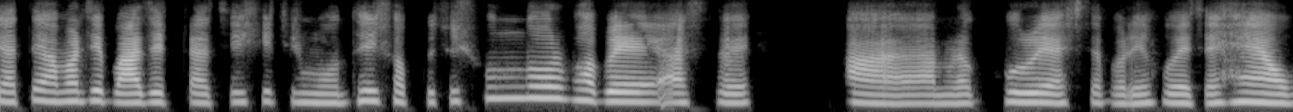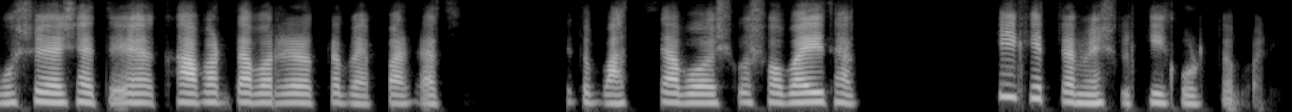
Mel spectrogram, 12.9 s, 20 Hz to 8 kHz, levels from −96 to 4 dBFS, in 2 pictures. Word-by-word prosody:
যাতে 215 Hz, +2 st, 0 dB
আমার 225 Hz, +1 st, +3 dB
যে 235 Hz, -, +3 dB
বাজেট 200 Hz, 0 st, +5 dB
টা -, -, -1 dB
আছে, 190 Hz, +3 st, -12 dB
সেটির 210 Hz, -2 st, -8 dB
মধ্যেই 195 Hz, +5 st, -1 dB
সবকিছু 210 Hz, +1 st, -6 dB
সুন্দরভাবে 285 Hz, -6 st, +3 dB, 0.3 s
আসলে। 200 Hz, 0 st, -5 dB, 0.6 s
আ -, -, +5 dB, 0.4 s
আমরা 180 Hz, +1 st, -2 dB, 0.2 s
ঘুরে 205 Hz, -2 st, +3 dB
আসতে 195 Hz, 0 st, -9 dB
পারি 185 Hz, 0 st, -3 dB
হয়ে 190 Hz, -1 st, +1 dB
যায়। 190 Hz, 0 st, -1 dB
হ্যাঁ, 215 Hz, -2 st, +6 dB
অবশ্যই 200 Hz, +3 st, -1 dB
এর 200 Hz, -, -1 dB
সাথে 205 Hz, -2 st, -1 dB, 0.3 s
খাবার 210 Hz, 0 st, +4 dB
দাবারের 200 Hz, -1 st, +2 dB
একটা 195 Hz, +2 st, -5 dB
ব্যাপার 180 Hz, +1 st, -2 dB
আছে। -, -, -9 dB, 0.5 s
কিন্তু 220 Hz, -2 st, -11 dB
বাচ্চা 190 Hz, +2 st, -2 dB
বয়স্ক 195 Hz, +1 st, -1 dB, 0.2 s
সবাই 200 Hz, +1 st, +5 dB
থাকবে। 195 Hz, -1 st, -6 dB, 0.6 s
সেই 325 Hz, -2 st, 0 dB
ক্ষেত্রে 285 Hz, -6 st, -3 dB
আমি 190 Hz, -, +1 dB
আসলে 195 Hz, -2 st, -12 dB
কি 200 Hz, -, -1 dB
করতে 175 Hz, 0 st, -8 dB
পারি? -, -, -21 dB
205 Hz, 180 wpm, -25 LUFS, 195-220 Hz, 0.6 s, হ্যাঁ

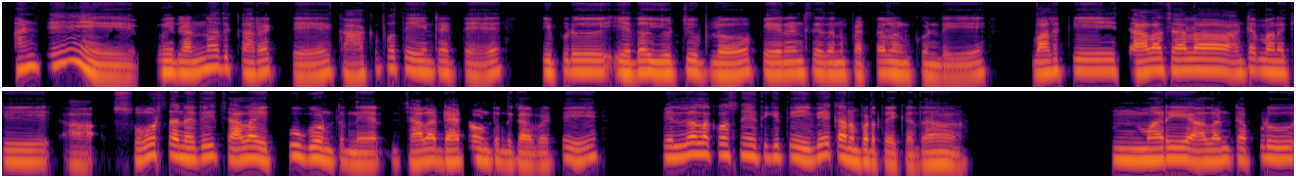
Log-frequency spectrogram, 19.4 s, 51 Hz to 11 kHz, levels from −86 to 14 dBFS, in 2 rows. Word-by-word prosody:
అంటే 195 Hz, +3 st, -1 dB, 0.8 s
మీరన్నది 140 Hz, +6 st, +1 dB
కరెక్టే, 130 Hz, -3 st, -2 dB, 0.3 s
కాకపోతే 155 Hz, +9 st, -4 dB
ఏంటంటే 130 Hz, -3 st, -3 dB, 0.6 s
ఇప్పుడు 140 Hz, +2 st, -2 dB, 0.4 s
ఏదో 130 Hz, +2 st, +2 dB
యూట్యూబ్‌లో 120 Hz, -2 st, 0 dB, 0.3 s
పేరెంట్స్ 125 Hz, +1 st, 0 dB
ఏదన్న 120 Hz, 0 st, 0 dB
పెట్టాలనుకోండి, 115 Hz, -3 st, -2 dB, 0.6 s
వాళ్ళకి 145 Hz, +3 st, +1 dB, 0.4 s
చాలా 135 Hz, +3 st, +5 dB
చాలా 150 Hz, +1 st, +4 dB, 0.2 s
అంటే 130 Hz, +4 st, -2 dB
మనకి, 135 Hz, 0 st, -1 dB, 0.5 s
ఆ -, -, -3 dB, 0.4 s
సోర్స్ 185 Hz, +8 st, 0 dB
అనేది 160 Hz, 0 st, +2 dB
చాలా 150 Hz, +3 st, +6 dB
ఎక్కువగుంటుంది. 135 Hz, -7 st, 0 dB, 0.3 s
చాలా 125 Hz, +4 st, +4 dB
డేటా 135 Hz, +2 st, +3 dB
ఉంటుంది 125 Hz, -3 st, -4 dB
కాబట్టి 110 Hz, +8 st, -3 dB, 0.7 s
పిల్లల 195 Hz, +6 st, +4 dB
కోసం 195 Hz, 0 st, +1 dB
వెతికితే 175 Hz, 0 st, -3 dB
ఇవే 185 Hz, +6 st, +1 dB
కనబడతాయి 130 Hz, -7 st, +2 dB
కదా. 100 Hz, +3 st, -4 dB, 1.4 s
హ్మ్. 145 Hz, -1 st, 0 dB
మరి 145 Hz, +2 st, +4 dB, 0.2 s
అలాంటప్పుడు 145 Hz, +3 st, -1 dB
135 Hz, 105 wpm, -24 LUFS, 125-155 Hz, 1.4 s, చాలా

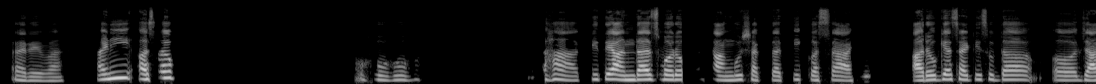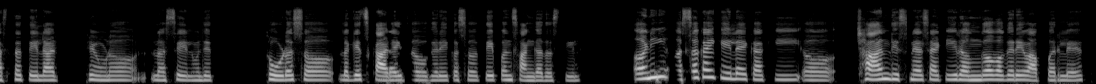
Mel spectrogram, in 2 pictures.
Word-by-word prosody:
अरे 180 Hz, -3 st, -3 dB
वाह! 170 Hz, 0 st, -7 dB, 0.4 s
आणि 290 Hz, +5 st, +7 dB, 0.2 s
असं 300 Hz, +6 st, +4 dB, 1.8 s
हो, 225 Hz, -, -13 dB
हो, 205 Hz, -2 st, -3 dB
हो. 205 Hz, +2 st, -8 dB, 1.3 s
हां, 215 Hz, -5 st, +1 dB
की 230 Hz, -, -3 dB
ते -, -, +6 dB
अंदाज 220 Hz, +1 st, +5 dB
बरोबर 220 Hz, +1 st, 0 dB
सांगू 200 Hz, +1 st, +1 dB
शकतात, 195 Hz, -1 st, -4 dB
की 225 Hz, -, -6 dB
कसं 200 Hz, +1 st, -4 dB
आहे. 185 Hz, -, -2 dB, 0.5 s
आरोग्यासाठीसुद्धा 220 Hz, +1 st, 0 dB, 0.4 s
अ, 195 Hz, -1 st, -2 dB
जास्त 190 Hz, +3 st, +2 dB
तेलात 200 Hz, -1 st, 0 dB, 0.3 s
ठेवणं 200 Hz, -2 st, -3 dB, 0.2 s
नसेल 200 Hz, 0 st, -3 dB
म्हणजे 195 Hz, +1 st, -3 dB, 0.6 s
थोडंसं 205 Hz, -2 st, +1 dB
लगेच 215 Hz, +1 st, -1 dB
काढायचं 195 Hz, +1 st, +2 dB
वगैरे 195 Hz, 0 st, -4 dB
कसं, 200 Hz, 0 st, -5 dB
ते 205 Hz, -, 0 dB
पण 210 Hz, 0 st, -1 dB
सांगत 185 Hz, -1 st, -2 dB
असतील. 180 Hz, 0 st, -8 dB, 0.6 s
आणि 315 Hz, +7 st, +8 dB
असं 305 Hz, +8 st, 0 dB
काही 340 Hz, -1 st, +4 dB
केलंय 255 Hz, -4 st, +1 dB
का, 220 Hz, -, 0 dB
की 215 Hz, 0 st, -8 dB, 0.2 s
अ, 200 Hz, 0 st, -4 dB, 0.5 s
छान 235 Hz, +1 st, +6 dB
दिसण्यासाठी 220 Hz, -2 st, -1 dB
रंग 205 Hz, -1 st, +2 dB
वगैरे 215 Hz, 0 st, +1 dB
वापरलेत? 195 Hz, +1 st, -2 dB
210 Hz, 125 wpm, -23 LUFS, 195-225 Hz, 1.8 s, आणि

